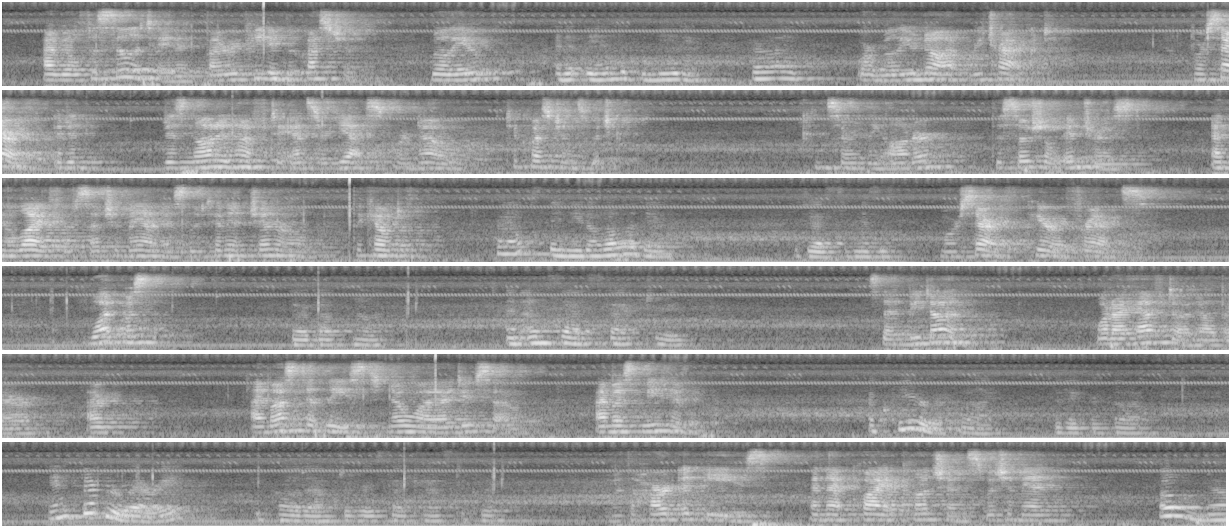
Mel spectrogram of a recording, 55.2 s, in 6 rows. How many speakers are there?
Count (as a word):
two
